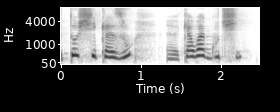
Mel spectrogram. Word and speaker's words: Toshikazu Kawaguchi: Et ça s'appelle « Tant que le café est encore chaud » de Toshikazu Kawaguchi.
